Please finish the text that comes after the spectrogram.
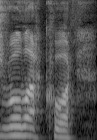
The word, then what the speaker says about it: Rollercore: But it doesn't get pronounced Roller X Core, it's just Rollercore.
